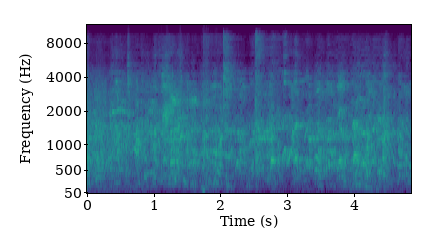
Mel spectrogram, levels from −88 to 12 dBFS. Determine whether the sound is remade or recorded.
remade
